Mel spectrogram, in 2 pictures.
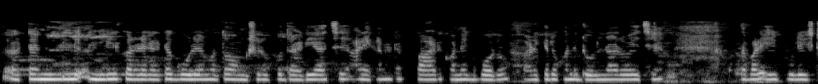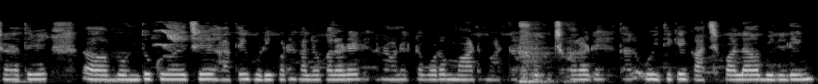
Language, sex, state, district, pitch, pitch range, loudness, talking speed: Bengali, female, West Bengal, North 24 Parganas, 230 Hz, 220-235 Hz, -21 LUFS, 190 wpm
